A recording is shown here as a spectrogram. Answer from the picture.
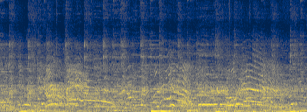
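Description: A crowd of children shouting and cheering over dance music with a steady bass line.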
